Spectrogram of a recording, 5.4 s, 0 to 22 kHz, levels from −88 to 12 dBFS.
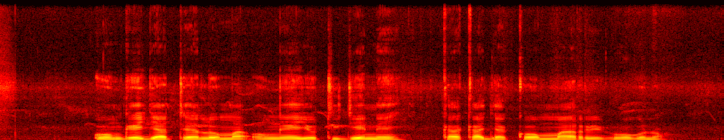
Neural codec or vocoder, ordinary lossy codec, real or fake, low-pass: none; none; real; none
